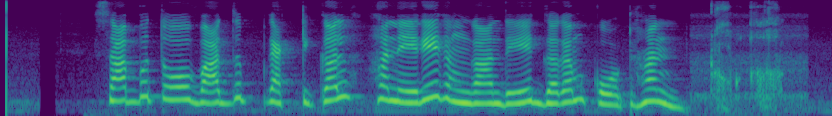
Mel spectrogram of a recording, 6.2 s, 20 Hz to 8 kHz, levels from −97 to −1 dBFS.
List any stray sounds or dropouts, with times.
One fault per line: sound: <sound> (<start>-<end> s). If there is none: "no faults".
sound: throat clearing (5.3-5.9 s)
